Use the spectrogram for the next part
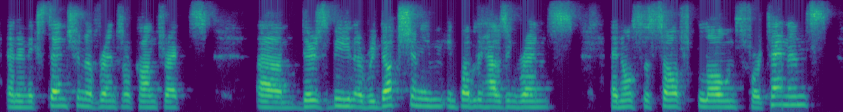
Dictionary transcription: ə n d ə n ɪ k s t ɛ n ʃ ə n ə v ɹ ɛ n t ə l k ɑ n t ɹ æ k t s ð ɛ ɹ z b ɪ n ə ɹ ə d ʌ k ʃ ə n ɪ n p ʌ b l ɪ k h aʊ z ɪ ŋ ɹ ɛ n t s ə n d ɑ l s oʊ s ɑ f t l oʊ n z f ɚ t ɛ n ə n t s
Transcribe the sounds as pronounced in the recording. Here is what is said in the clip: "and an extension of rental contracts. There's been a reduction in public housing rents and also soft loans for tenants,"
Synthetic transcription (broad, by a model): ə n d ə n ɪ k s t ɛ n ʃ ə n ə v ɹ ɛ n t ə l k ɑ n t ɹ æ k t s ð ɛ ɹ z b ɪ n ə ɹ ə d ʌ k ʃ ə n ɪ n p ʌ b l ɪ k h aʊ z ɪ ŋ ɹ ɛ n t s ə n ɑ l s oʊ s ɑ f t l oʊ n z f ɚ t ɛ n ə n t s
